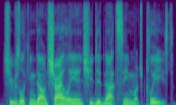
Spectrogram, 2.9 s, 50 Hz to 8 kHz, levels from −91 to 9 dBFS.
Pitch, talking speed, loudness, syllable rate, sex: 140 Hz, 245 wpm, -17 LUFS, 5.5 syllables/s, male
